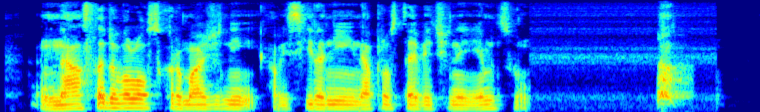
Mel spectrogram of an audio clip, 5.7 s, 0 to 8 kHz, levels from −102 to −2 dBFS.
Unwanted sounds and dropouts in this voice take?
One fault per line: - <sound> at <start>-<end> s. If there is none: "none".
- bark at 4.9-5.2 s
